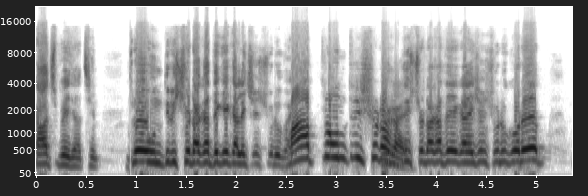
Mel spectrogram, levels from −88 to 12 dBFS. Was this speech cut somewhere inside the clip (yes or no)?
yes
